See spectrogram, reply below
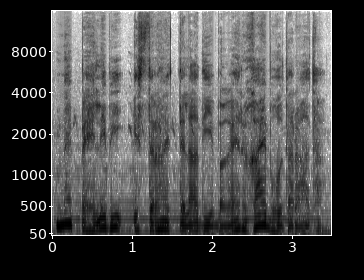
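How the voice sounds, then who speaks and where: A brash young detective in an audio drama, with a lively voice that swings freely up and down, faint music behind. He teases and boasts with theatrical flair and narrates his own story. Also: fairly low pitch, moderate pace. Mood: narrating. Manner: playful, teasing, theatrical. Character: cocky, joking young male detective and first-person narrator. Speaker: Ali Imran.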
